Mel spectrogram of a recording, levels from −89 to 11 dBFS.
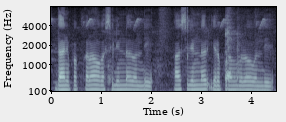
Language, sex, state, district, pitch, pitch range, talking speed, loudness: Telugu, male, Telangana, Hyderabad, 145 Hz, 140-150 Hz, 135 wpm, -22 LUFS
